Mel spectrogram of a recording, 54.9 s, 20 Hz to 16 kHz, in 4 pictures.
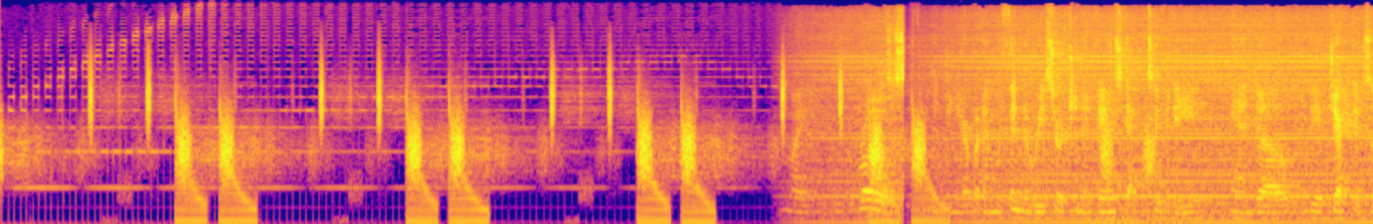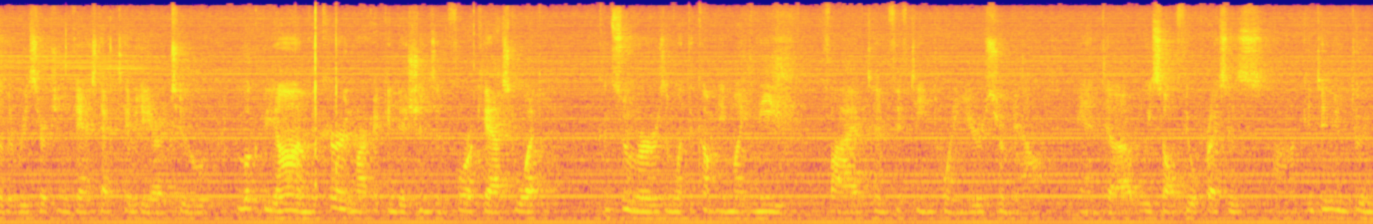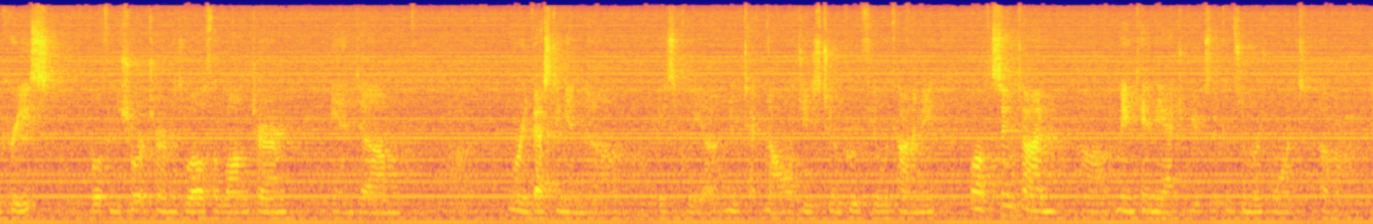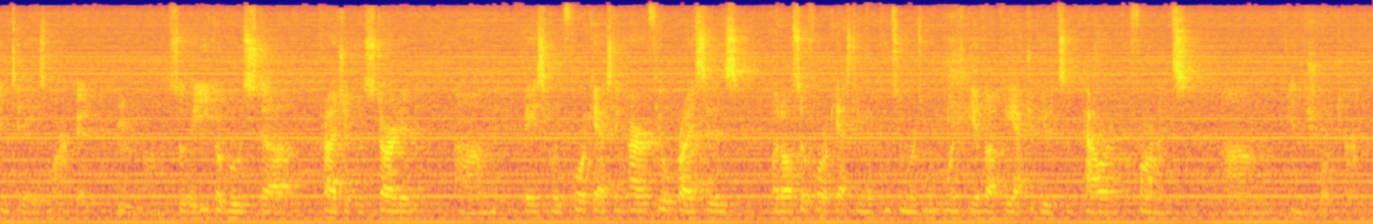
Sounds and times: Speech: 0:07.8 - 0:31.5, 0:32.6 - 0:54.9.

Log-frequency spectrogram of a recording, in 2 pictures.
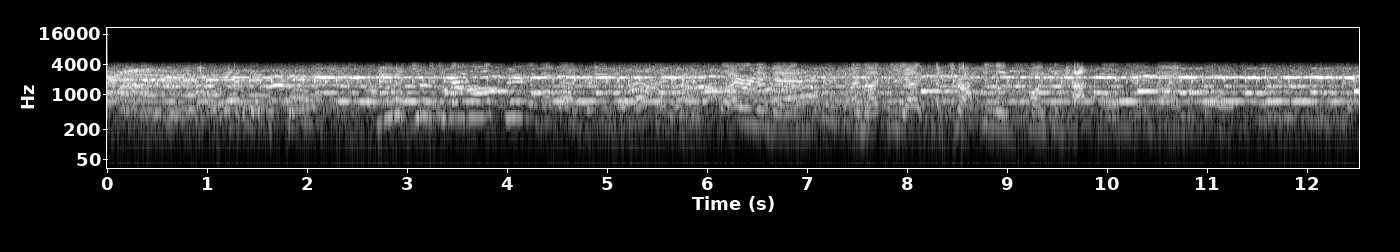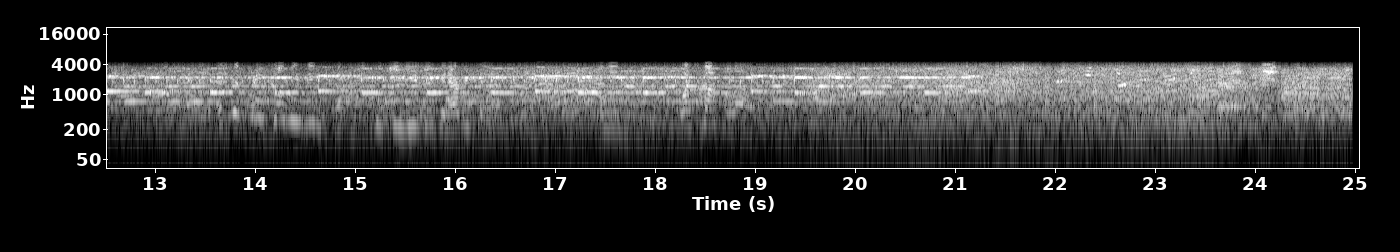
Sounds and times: Music: 0:00.0 - 0:21.0.

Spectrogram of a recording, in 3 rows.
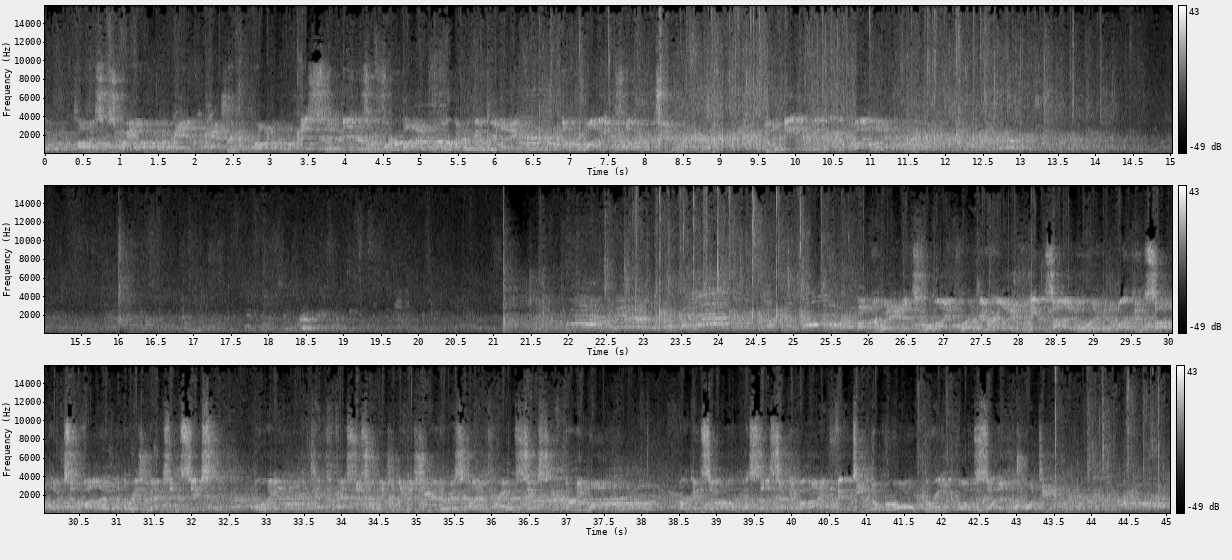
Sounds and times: Speech: 0:00.0 - 0:09.0, 0:09.6 - 0:11.5, 0:25.8 - 0:43.7
Outside, urban or manmade: 0:12.2 - 0:23.0.

